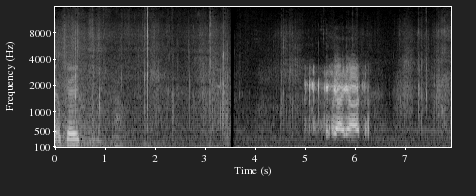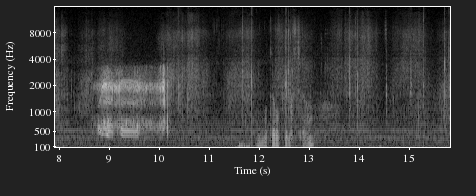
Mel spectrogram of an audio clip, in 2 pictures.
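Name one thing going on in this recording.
Skis scrape and hiss across hard snow.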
